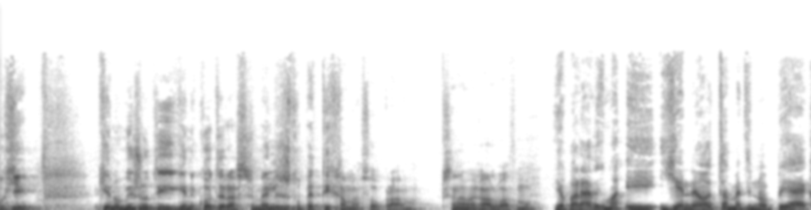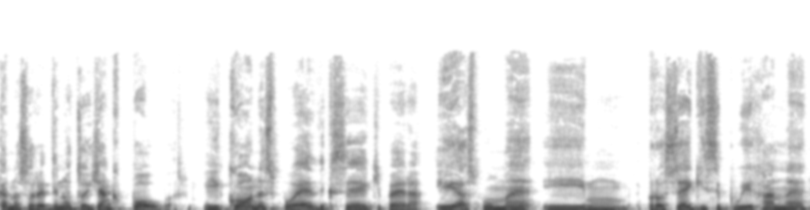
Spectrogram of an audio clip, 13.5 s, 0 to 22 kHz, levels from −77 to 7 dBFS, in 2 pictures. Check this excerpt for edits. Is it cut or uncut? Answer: cut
